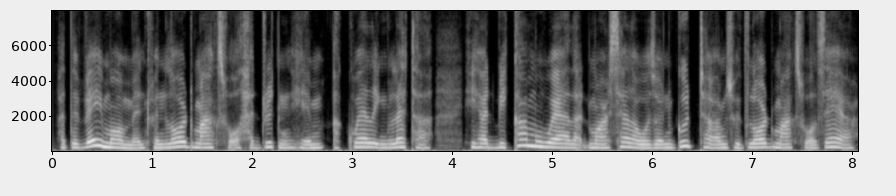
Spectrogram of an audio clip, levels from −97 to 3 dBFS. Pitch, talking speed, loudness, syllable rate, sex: 230 Hz, 200 wpm, -17 LUFS, 5.4 syllables/s, female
